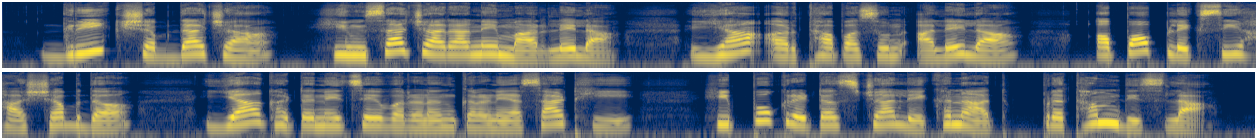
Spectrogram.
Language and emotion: Marathi, neutral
